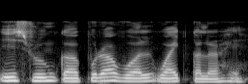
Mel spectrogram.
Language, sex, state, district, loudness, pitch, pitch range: Hindi, male, Arunachal Pradesh, Longding, -13 LUFS, 145 Hz, 140-165 Hz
